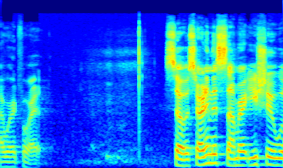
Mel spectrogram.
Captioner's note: crowd laughing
